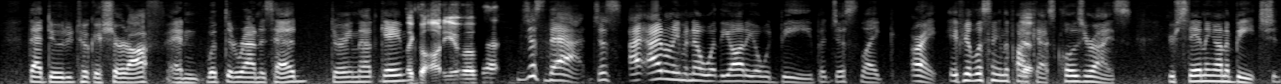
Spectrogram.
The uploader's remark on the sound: He recorded his portion in the car this week in transit to SEC Media Days. Recording in his car on a phone over the ineptly paved and uneven highways of Alabama.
